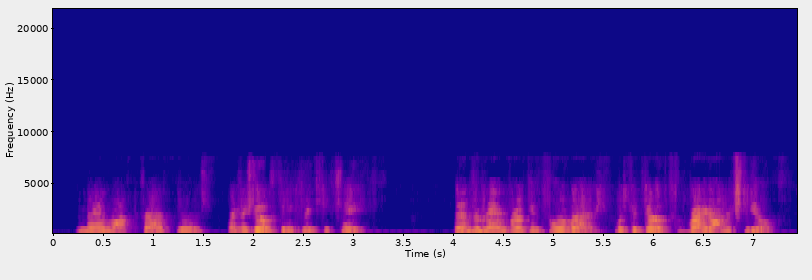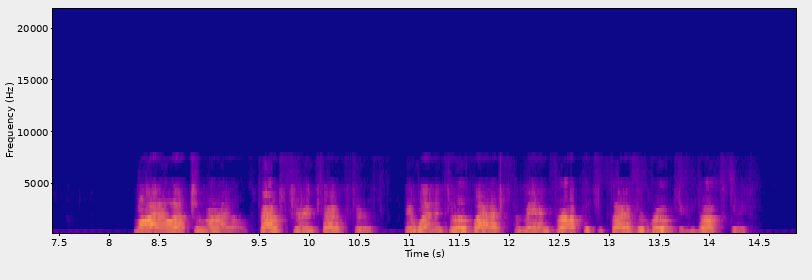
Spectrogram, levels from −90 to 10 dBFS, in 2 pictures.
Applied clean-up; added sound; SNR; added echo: neural mask model DeepFilterNet 3.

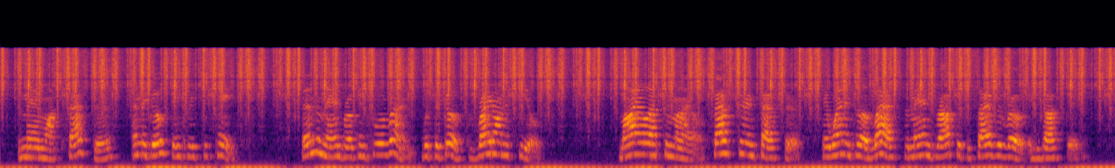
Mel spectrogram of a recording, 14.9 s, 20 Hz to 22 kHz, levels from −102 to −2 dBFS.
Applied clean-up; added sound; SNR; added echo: none; Rattle (instrument); 0 dB; reverberation time 0.2 s.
